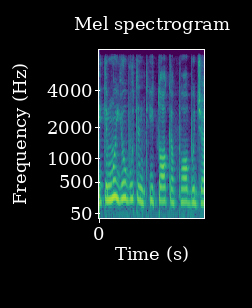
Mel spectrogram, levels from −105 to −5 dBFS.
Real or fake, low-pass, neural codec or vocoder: real; 7.2 kHz; none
